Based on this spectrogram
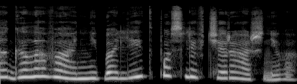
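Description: On a very clean recording with a silent background, a woman does a put-on character voice at a high pitch and a moderate pace. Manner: timid.

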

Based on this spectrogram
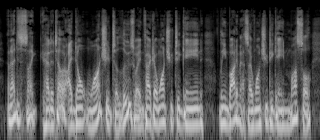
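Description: Using an ordinary speaking voice, a man talks fairly quickly at a medium pitch with very even loudness. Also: ordinary pitch variation. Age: 40s. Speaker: personal trainer. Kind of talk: casual chat. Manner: many fillers.

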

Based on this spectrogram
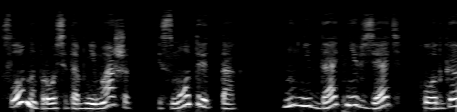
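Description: In a quiet setting, the speaker is reading aloud in a natural voice, and the intonation is lively.

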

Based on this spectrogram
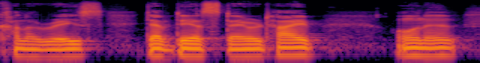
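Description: A man talks with a Chinese accent at a fairly slow pace. His pitch is very deep and low. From China. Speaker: podcast guest. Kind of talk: casual chat. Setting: at home in the host's apartment. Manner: halting.

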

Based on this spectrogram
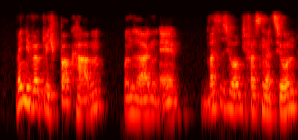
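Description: His medium-pitched, somewhat breathy voice moves at a moderate pace with ordinary pitch variation. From eastern Germany. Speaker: podcast host, American football fan. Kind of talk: casual podcast chat.

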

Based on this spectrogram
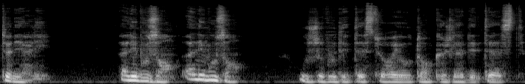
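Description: Using a put-on character voice, a man speaks at a moderate pace and medium pitch, his dark, mellow tone carrying a husky, rough edge and big pitch swings.

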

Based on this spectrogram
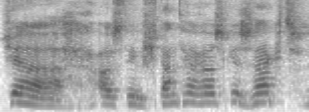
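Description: A man talks slowly in a put-on character voice, pitched high with a fairly bright tone and ordinary pitch variation.

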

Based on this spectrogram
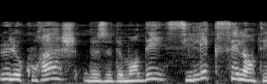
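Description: Lively intonation in an unforced reading voice

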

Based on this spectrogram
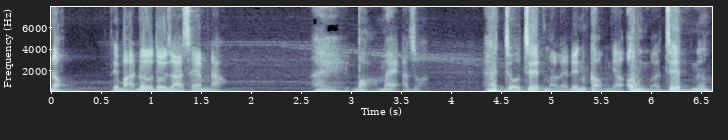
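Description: In a put-on character voice, a man speaks low in pitch with big pitch swings, a slightly mellow tone and a slightly husky edge. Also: moderate pace.

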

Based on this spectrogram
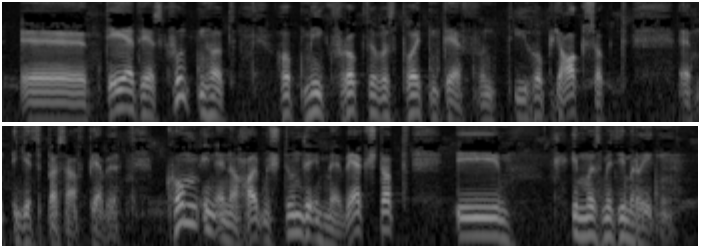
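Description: A man's put-on character voice, low-pitched with a slightly husky edge, big pitch swings and a fairly slow pace

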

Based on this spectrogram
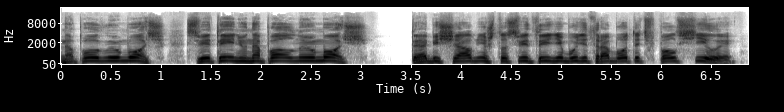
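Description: Shouting in a put-on character voice, the speaker keeps a moderate pace and ordinary pitch variation on a very clean recording with a silent background. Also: man, high pitch for a man. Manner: furious shouting.

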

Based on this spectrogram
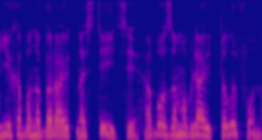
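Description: Over a very clean recording with a silent background, a voice with vocal fry and a dark, mellow tone moves at a fairly quick pace. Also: man, dry, close sound with no echo.

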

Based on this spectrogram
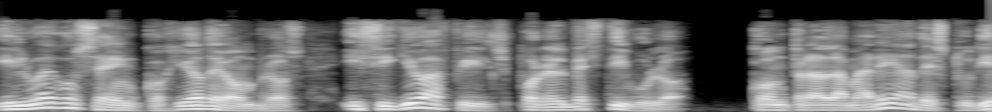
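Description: This is plain reading aloud. The background is quiet.

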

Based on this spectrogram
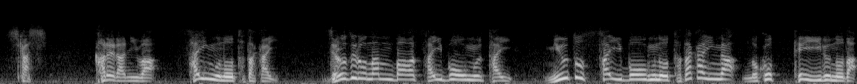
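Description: A man's high-pitched voice with lively intonation at a moderate pace.

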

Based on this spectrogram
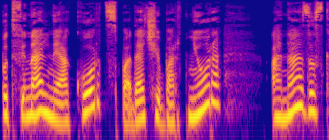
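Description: Plain reading aloud with lively intonation over a quiet background

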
